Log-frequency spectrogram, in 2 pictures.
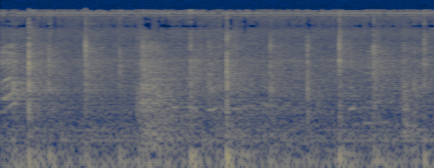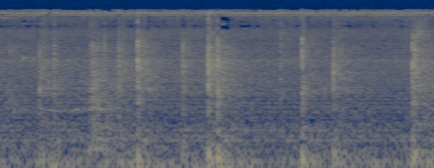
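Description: A basketball bounces on a hardwood floor, echoing in a large hall.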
